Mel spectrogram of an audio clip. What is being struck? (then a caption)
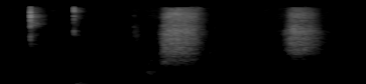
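Solid bar of soap scraped with a fine metal tip. A fine metal tool tip is dragged in parallel lines across a solid, palm-sized, cream-white bar of soap held in the hand. A couple of quiet, sharp clicks and a soft low thump come first, followed by two longer, bright, hissy scraping strokes as the tip scores the soap's surface.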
